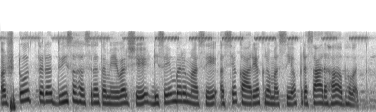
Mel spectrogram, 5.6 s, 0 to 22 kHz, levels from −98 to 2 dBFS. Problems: constant background noise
